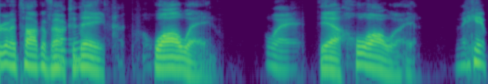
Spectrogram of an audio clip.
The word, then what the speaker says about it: Huawei: And Yahweh used it as well. Should I you pronounce that? You say Yahweh? What deity we're going to talk about today? Huawei.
